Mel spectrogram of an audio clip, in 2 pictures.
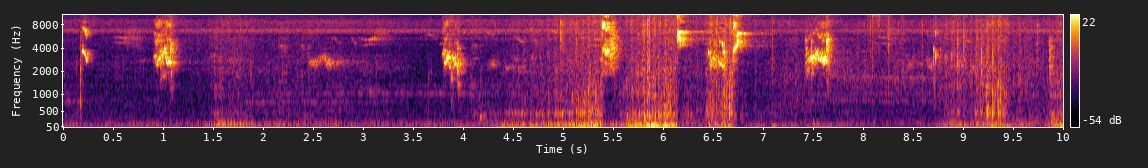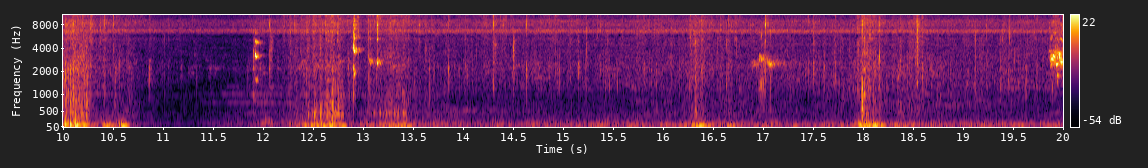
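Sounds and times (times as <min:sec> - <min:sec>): high bird chirps: 0:00.0 - 0:09.1.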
